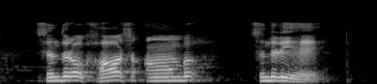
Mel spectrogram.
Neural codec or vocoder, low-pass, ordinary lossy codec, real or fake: none; 7.2 kHz; MP3, 64 kbps; real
